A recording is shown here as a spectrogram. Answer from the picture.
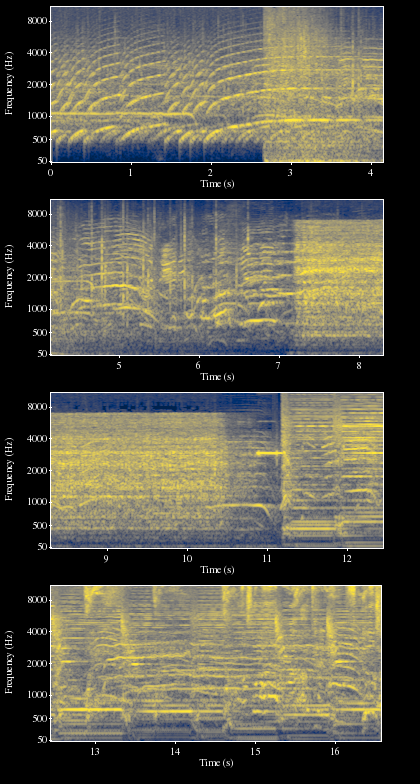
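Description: Crowd cheering, whooping and applauding. About three seconds in, dance music over the sound system comes in with heavy bass, and from about eleven seconds a hip hop beat with repeating bass notes plays under the crowd.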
